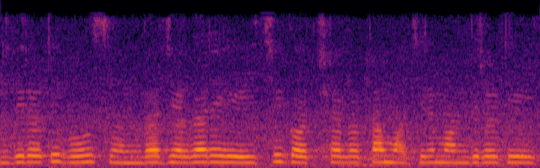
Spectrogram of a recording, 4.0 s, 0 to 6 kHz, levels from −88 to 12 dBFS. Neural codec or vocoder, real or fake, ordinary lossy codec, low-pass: none; real; AAC, 32 kbps; 5.4 kHz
